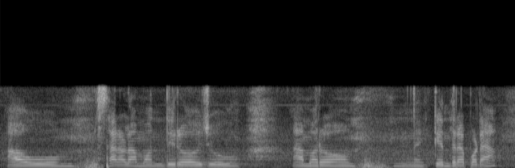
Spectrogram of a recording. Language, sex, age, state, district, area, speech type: Odia, female, 30-45, Odisha, Sundergarh, urban, spontaneous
